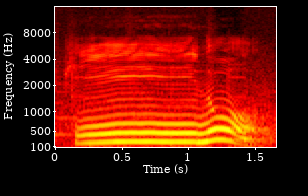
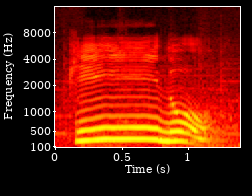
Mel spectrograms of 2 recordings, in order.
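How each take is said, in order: First: The word is said slowly. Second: The word is said faster.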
